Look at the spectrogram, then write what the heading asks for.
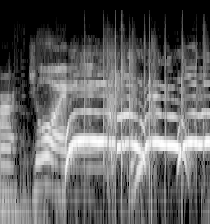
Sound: cheering

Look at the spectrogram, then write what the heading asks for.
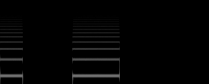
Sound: beep

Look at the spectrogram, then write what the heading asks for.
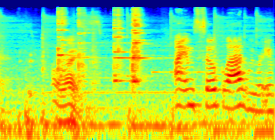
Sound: clinking glass

